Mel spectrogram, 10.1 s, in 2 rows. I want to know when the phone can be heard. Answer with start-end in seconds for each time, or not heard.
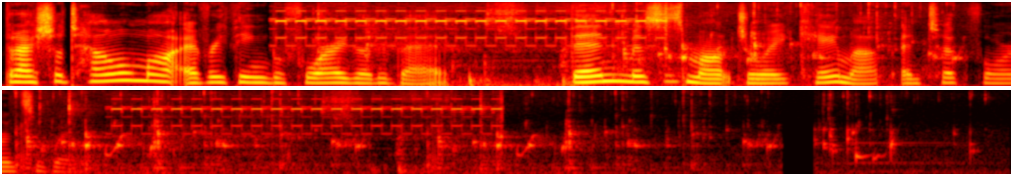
1.4-3.4, 5.5-7.6.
